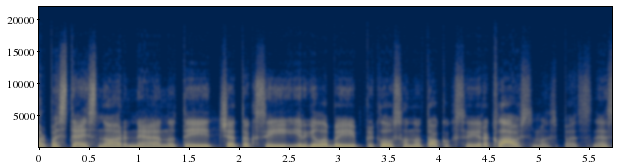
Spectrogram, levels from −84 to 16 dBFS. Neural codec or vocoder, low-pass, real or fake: autoencoder, 48 kHz, 128 numbers a frame, DAC-VAE, trained on Japanese speech; 19.8 kHz; fake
